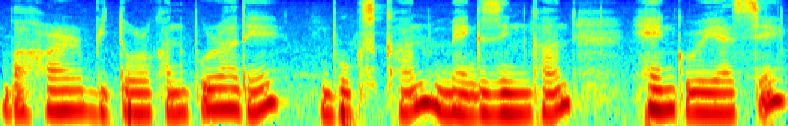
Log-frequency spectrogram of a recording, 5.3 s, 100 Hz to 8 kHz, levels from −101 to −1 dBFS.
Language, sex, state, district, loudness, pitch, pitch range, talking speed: Nagamese, female, Nagaland, Kohima, -15 LUFS, 165 Hz, 160-185 Hz, 135 wpm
